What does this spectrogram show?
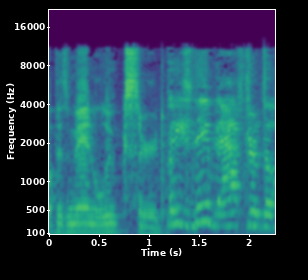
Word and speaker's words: Luxord: 10 in the organization who I've always called luxord they pronounced his name for the very first time in this game Oh No and his name is Luke surd oh god no and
